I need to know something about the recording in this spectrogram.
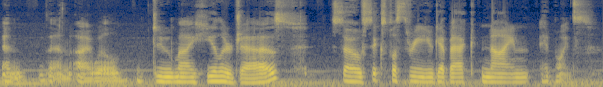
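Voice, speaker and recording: A man's voice: medium pitch, fairly even intonation, slow pace, vocal fry, soft background music, rough recording. A man playing a tabletop role-playing game, talking casually and jokingly through his character's actions.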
